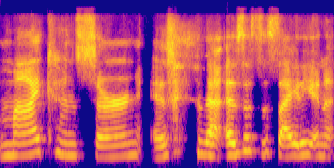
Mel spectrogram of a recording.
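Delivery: slow speech broken up by laughter. Sharing a concern in a conversation, laughing while talking. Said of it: "I'm sorry I'm laughing".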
